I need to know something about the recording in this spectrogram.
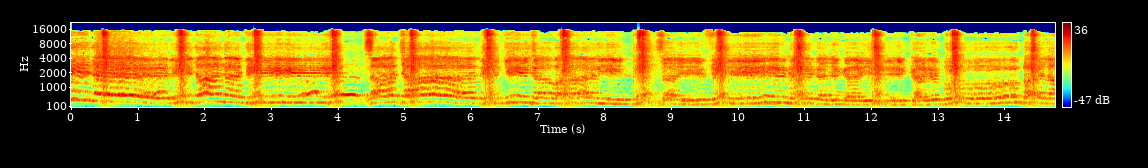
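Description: A crowd of men chanting an Urdu noha together in chorus, with the slap of hands striking chests in unison (matam) about once a second.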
